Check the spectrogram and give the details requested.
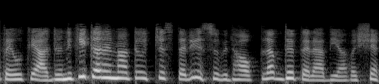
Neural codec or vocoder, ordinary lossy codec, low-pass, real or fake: codec, 16 kHz, 0.5 kbps, FunCodec, trained on Chinese and English, 25 frames a second; MP3, 32 kbps; 7.2 kHz; fake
